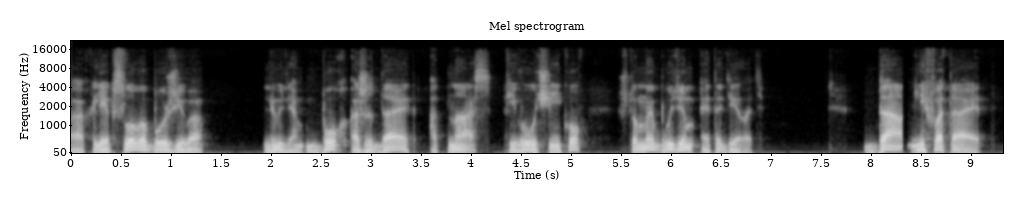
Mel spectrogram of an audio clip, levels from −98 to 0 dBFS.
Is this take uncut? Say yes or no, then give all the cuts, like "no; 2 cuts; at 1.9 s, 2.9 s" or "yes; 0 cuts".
no; 2 cuts; at 4.3 s, 8.3 s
